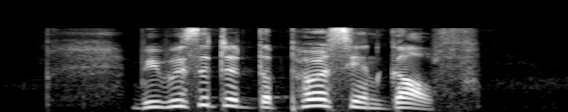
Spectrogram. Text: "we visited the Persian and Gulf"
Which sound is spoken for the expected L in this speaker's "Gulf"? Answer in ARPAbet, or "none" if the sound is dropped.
L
